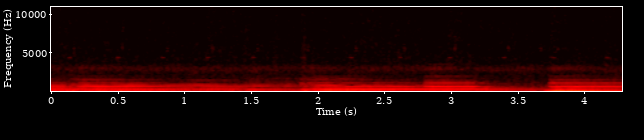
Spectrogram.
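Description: Slow instrumental music from a small church band on keyboard, acoustic guitar and electronic drums: long held chords that change about every two seconds, with a deep bass note coming in near the end, over a faint steady hiss.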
